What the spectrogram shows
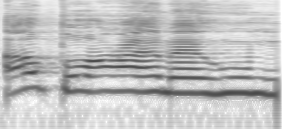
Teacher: جوع বেশ আল্লাযী টেনেছি আচ্ছা আত না বলে বললাম কেন কারণ এখানে কলকলার 5টি হরফের মধ্যে একটি হরফ ত এসেছে তাই আমরা এখানে কলকলা করে ফেলেছি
